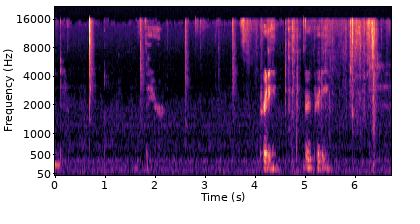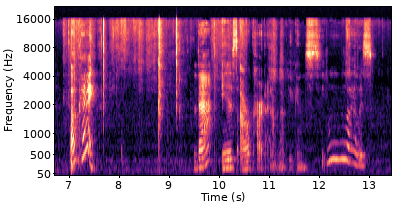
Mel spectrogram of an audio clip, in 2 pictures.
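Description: Paper rustles and taps on a table.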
